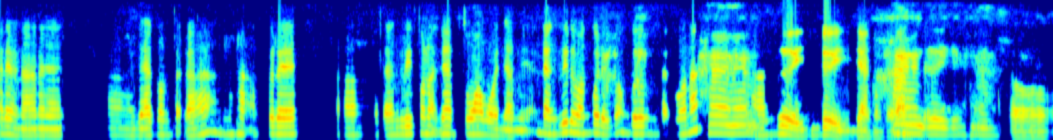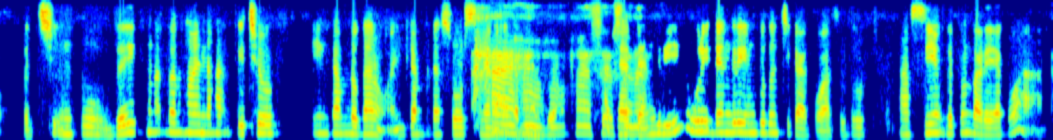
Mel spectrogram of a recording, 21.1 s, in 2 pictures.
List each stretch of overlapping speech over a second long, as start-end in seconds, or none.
none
